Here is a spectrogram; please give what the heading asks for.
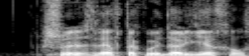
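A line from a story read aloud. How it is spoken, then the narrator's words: Snort. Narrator (Russian): хмыкнул детектив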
